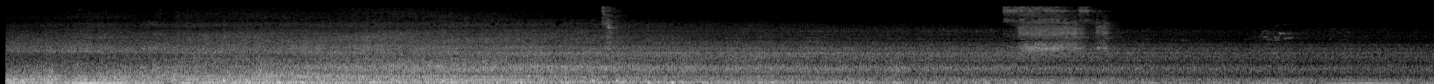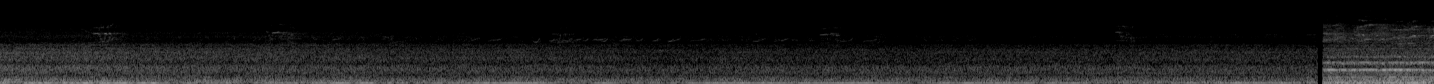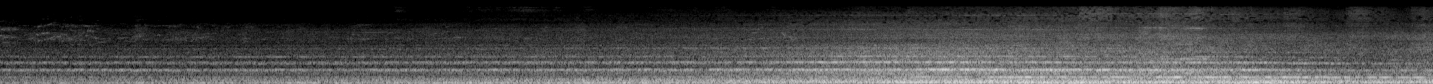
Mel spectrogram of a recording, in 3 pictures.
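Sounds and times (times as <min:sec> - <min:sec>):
diesel railcar rumble: 0:00.1 - 0:43.0
short hiss: 0:10.1 - 0:11.2.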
